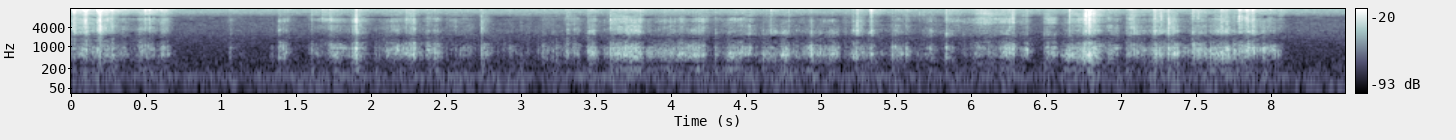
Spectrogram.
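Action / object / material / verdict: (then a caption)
scrape / fine glitter sheet / glitter sheet / none. Fingernails scrape and scratch across the ribbed surface of a flat, fine gold glitter sheet lying on a dark cloth. The result is a quiet, dry, crinkly rasping with a midrange body and a bright, hissy top. It runs in quick, uneven strokes for about eight seconds, then stops.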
